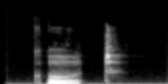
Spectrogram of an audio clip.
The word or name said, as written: cote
